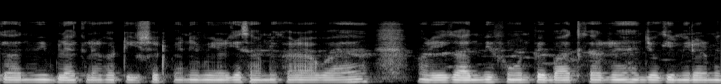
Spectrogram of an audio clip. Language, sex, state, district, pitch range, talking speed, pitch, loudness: Hindi, male, Jharkhand, Ranchi, 105-110 Hz, 230 wpm, 105 Hz, -16 LUFS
